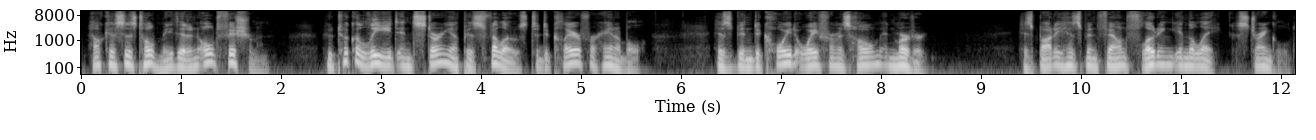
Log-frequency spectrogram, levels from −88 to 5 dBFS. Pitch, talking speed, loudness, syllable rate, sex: 110 Hz, 200 wpm, -19 LUFS, 5.8 syllables/s, male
